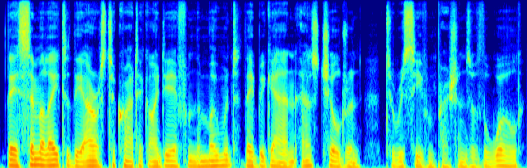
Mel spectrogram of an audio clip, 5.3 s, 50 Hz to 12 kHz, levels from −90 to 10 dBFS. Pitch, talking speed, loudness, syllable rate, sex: 95 Hz, 205 wpm, -19 LUFS, 7.0 syllables/s, male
